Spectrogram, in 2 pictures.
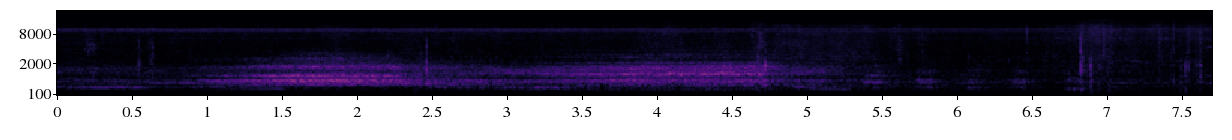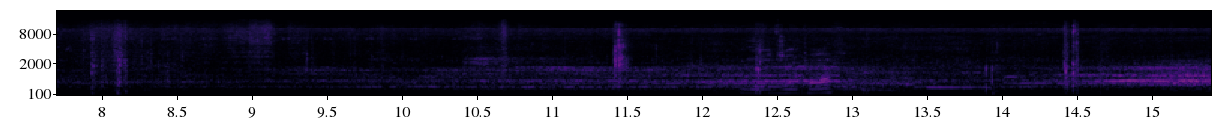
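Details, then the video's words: Distant howler monkeys, heard from the top of Caana at Caracol, Belize, on 7 March 2012, roar in long, deep, rasping bouts that swell, fade, and then rise again. "Howler Monkeys Making Noise While on the Top of Caana at Caracol"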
